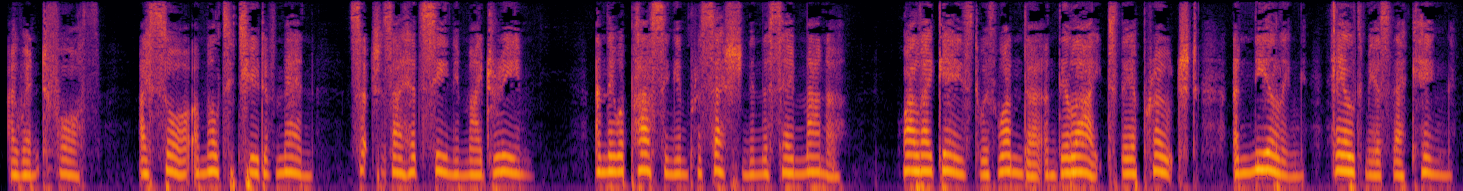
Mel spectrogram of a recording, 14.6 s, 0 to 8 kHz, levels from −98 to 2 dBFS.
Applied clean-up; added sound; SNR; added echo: neural mask model RNNoise.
